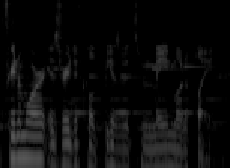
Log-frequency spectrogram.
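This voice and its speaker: Music playing behind a man's voice, very deep and low in pitch. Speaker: gaming video creator. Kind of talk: video essay narration.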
